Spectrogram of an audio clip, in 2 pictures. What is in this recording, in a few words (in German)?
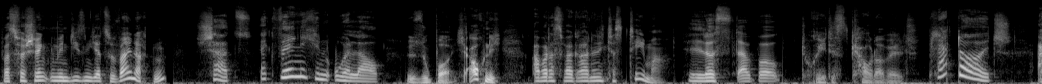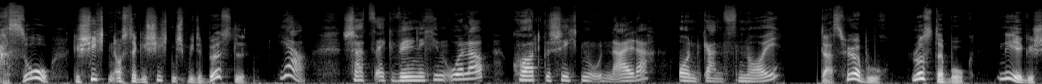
Werbespot; Lusterbook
